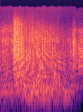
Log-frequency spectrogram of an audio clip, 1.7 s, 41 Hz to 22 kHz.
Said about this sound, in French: Vous entendez de temps en temps les 8 balles qui tapent.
